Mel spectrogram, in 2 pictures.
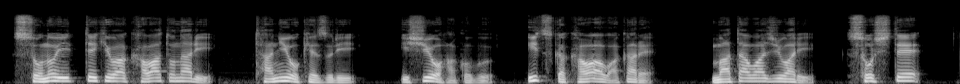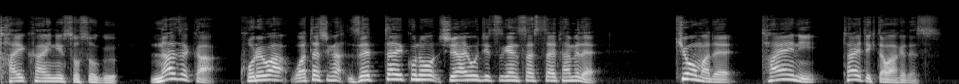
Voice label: Japanese, Male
